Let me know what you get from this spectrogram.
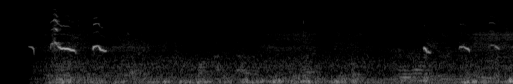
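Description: A Maltese cross Shih Tzu pup gives brief, high, falling whimpers over soft rustling noise.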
